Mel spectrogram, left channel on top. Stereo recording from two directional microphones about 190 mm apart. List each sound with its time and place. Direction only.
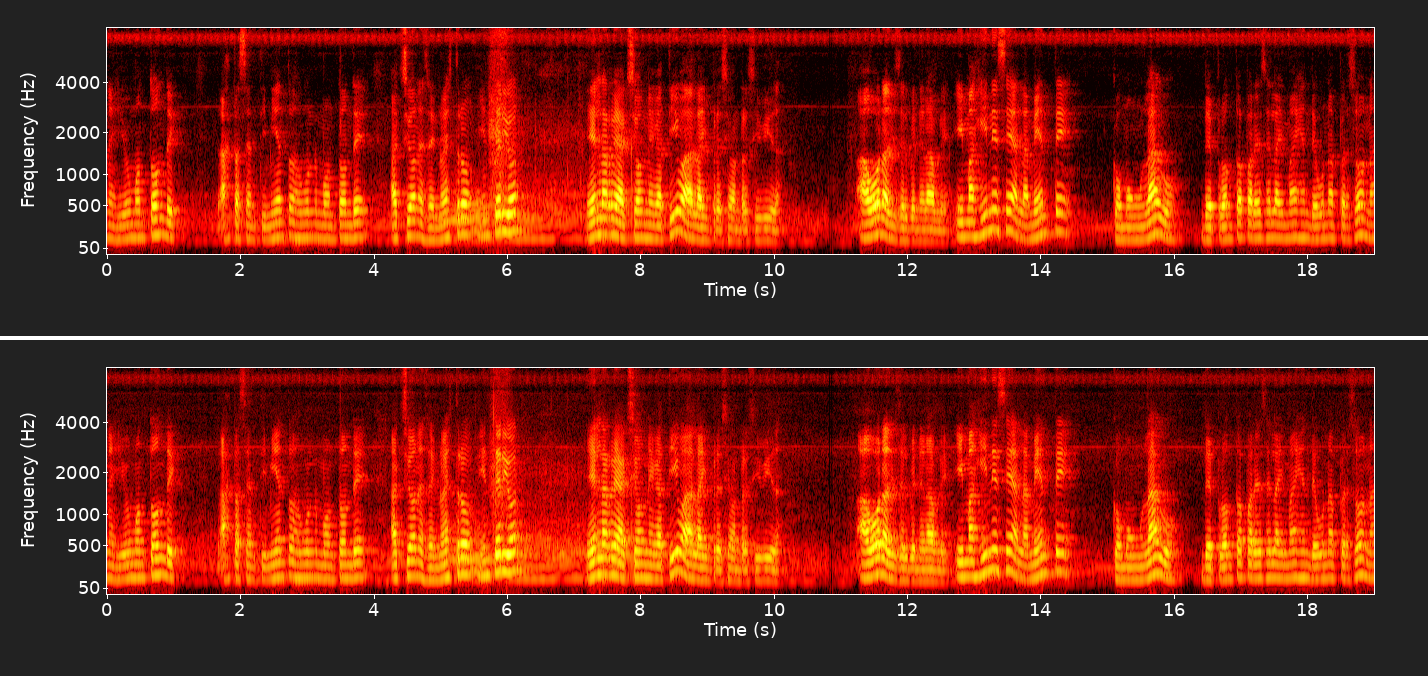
0.0 s a man's voice: 40° left (ahead or behind); by 6.1 s centre (ahead or behind)
7.2 s a man's voice: 30° left (ahead or behind)
11.3 s a man's voice: 35° left (ahead or behind)
16.5 s a man's voice: 30° left (ahead or behind)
